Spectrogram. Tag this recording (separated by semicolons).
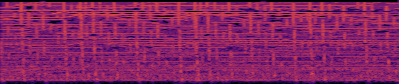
dance; sound; space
